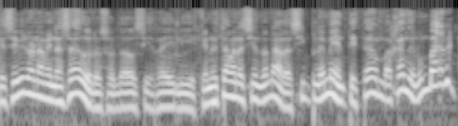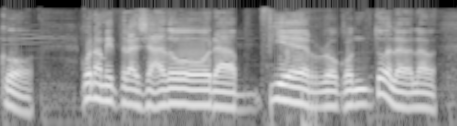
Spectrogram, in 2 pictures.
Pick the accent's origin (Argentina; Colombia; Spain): Argentina; Buenos Aires; Yo viniendo de Capital y siendo porteño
